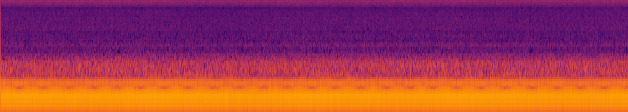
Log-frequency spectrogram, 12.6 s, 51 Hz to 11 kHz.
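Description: Steady, deep drone of a C-130 Hercules' turboprop engines and propellers, heard from inside the cabin in cruise, a constant low hum with a second tone above it and no change in pitch.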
